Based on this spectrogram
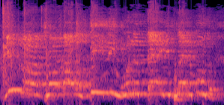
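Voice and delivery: fast, high, loud impatient explanation; yelling. Retold or imitated. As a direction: rattle it off loudly down the phone. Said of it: "Now he yelling".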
